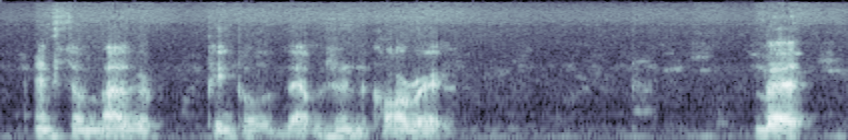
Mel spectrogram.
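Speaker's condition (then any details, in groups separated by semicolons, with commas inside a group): Parkinson's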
